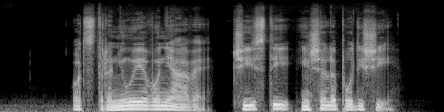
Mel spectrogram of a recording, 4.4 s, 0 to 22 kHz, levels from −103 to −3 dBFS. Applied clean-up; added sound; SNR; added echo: neural mask model Resemble Enhance denoiser.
